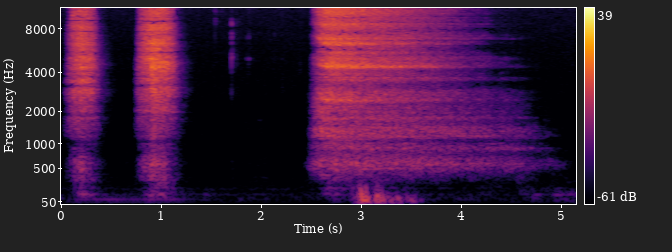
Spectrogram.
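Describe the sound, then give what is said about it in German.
Two quick, sharp breaths drawn in through the nose during a guided breathing exercise, then a pause and a long, audible exhale that slowly fades away. Nobody speaks. “Die Augen sind geschlossen. Wir atmen zweimal ein.”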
